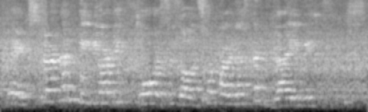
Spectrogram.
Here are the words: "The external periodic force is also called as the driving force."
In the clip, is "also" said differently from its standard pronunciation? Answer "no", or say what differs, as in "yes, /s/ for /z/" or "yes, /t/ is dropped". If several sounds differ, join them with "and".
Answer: yes, /n/ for /l/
